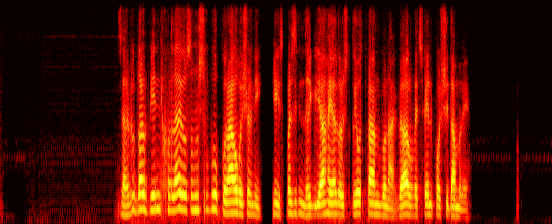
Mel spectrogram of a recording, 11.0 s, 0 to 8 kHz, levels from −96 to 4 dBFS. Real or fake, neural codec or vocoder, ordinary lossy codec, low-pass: fake; codec, 16 kHz in and 24 kHz out, 0.6 kbps, FocalCodec, streaming, 4096 codes; Opus, 24 kbps; 7.2 kHz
